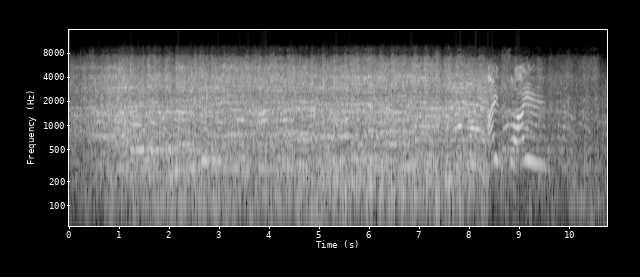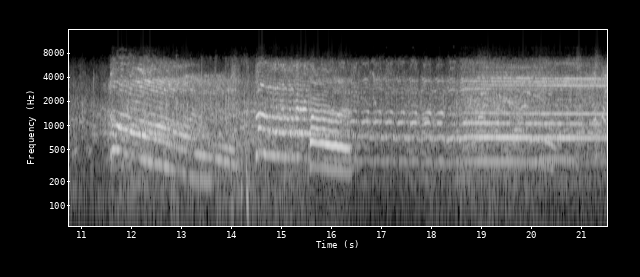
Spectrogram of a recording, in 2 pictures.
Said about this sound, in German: So hört sich ein Tor in Alcorcón an. Juan Hernández! Gol de Alcorcón! Vamos, equipo!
